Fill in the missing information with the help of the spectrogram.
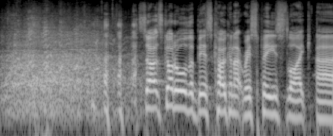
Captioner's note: chuckles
